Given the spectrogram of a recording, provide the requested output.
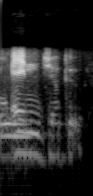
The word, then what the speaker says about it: Njoku: Are you going to say it like that? It's literally Njoku.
